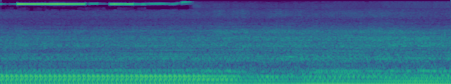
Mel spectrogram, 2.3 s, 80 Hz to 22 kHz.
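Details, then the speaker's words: Firman W2000i 2000W/1600W inverter generator powering an electric stove; single-cylinder engine holds a high, steady buzzing drone at max speed under heavy load; normal. "But here you can see, I turned it on and now the engine's running higher. So it's running at max, and you can hear now the engine's running crazy."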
